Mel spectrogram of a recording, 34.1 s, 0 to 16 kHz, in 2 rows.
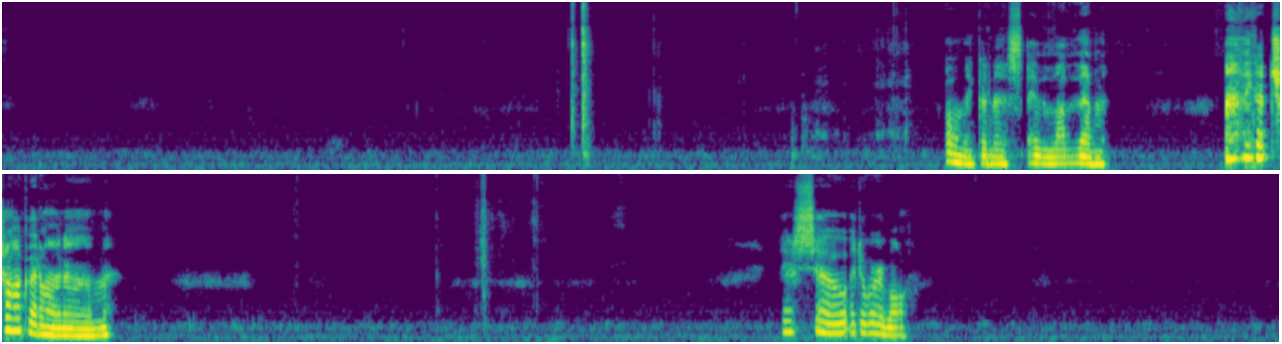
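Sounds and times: plush toy being handled: 0:00.0 - 0:12.6.

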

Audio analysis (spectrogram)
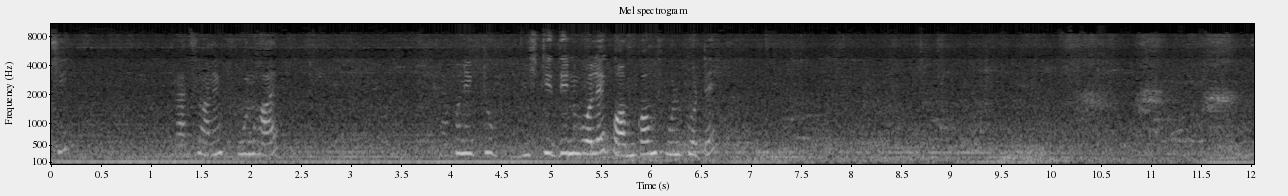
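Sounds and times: steady low hum: 0:00.0 - 0:12.0
bird calling: 0:10.2 - 0:12.0.

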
